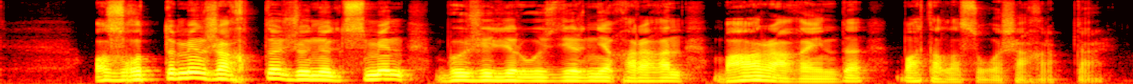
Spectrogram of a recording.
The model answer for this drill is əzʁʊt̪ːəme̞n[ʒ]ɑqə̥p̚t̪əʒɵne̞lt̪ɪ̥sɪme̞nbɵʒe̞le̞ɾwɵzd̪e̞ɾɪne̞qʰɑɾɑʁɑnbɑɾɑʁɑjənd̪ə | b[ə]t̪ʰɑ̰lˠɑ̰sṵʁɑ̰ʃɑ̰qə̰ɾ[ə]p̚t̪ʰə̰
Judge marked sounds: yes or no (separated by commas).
yes, no, yes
